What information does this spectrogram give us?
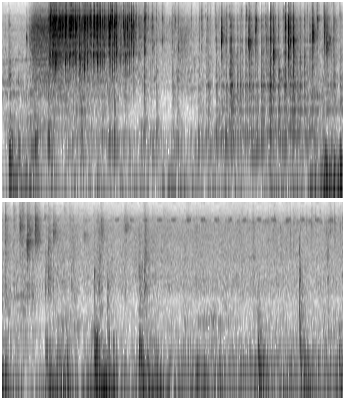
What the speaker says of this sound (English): Right now I'm just letting the water pressure off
